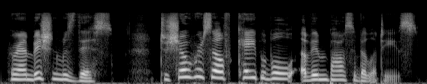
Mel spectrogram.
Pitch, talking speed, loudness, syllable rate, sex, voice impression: 235 Hz, 125 wpm, -18 LUFS, 5.8 syllables/s, female, feminine, adult-like, tensed, powerful, slightly hard, clear, fluent, intellectual, calm, elegant, lively, sharp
